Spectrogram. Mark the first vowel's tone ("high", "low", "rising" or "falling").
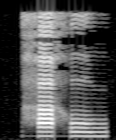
low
